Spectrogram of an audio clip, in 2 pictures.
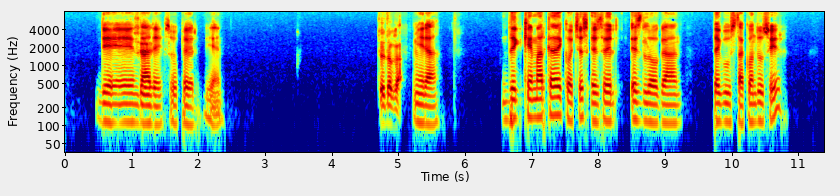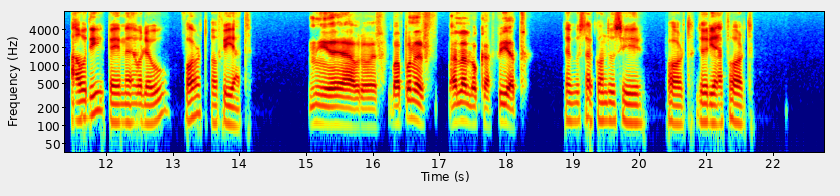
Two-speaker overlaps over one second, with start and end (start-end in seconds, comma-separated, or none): none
